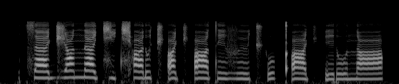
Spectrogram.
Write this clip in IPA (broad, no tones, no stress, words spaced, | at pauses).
t͡sad͡ʒɑ na t͡ɕet͡ɕʰɑɾʊt͡ʃʼɑ t͡ʃʼɑte vøt͡ʃʼo kʼɑt͡ʃʼe ɾo nɑ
